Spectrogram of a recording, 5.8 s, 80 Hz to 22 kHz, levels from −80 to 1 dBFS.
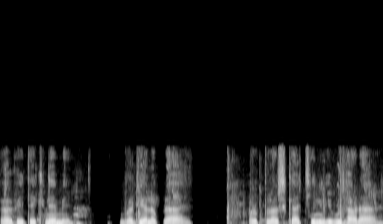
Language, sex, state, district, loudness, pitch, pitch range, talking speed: Hindi, male, Bihar, Muzaffarpur, -15 LUFS, 130 Hz, 125-135 Hz, 175 wpm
